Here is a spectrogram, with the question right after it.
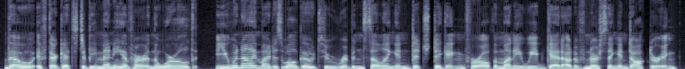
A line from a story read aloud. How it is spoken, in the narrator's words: he laughed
